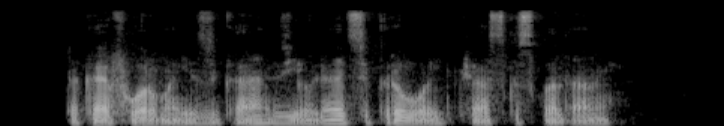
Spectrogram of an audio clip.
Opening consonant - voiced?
no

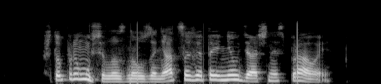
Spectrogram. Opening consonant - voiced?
no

